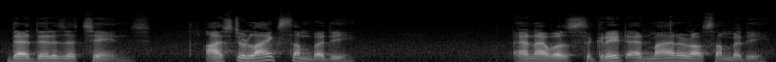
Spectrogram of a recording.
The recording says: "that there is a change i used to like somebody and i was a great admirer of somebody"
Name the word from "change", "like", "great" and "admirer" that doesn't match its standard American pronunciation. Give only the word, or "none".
none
